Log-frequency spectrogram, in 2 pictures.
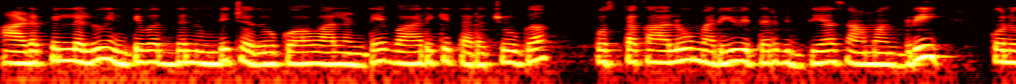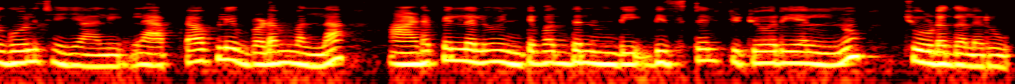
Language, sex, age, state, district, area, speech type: Telugu, female, 18-30, Andhra Pradesh, Konaseema, rural, spontaneous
